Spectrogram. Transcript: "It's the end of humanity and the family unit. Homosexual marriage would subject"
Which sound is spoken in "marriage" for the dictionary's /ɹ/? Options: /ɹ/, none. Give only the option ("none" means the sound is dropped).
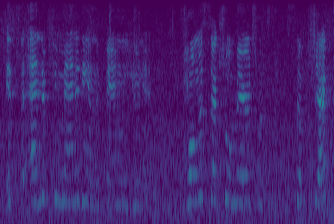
/ɹ/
